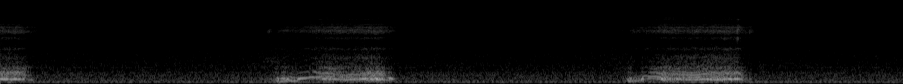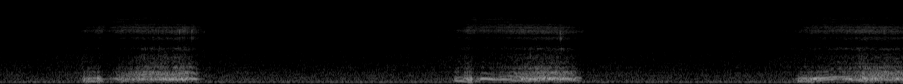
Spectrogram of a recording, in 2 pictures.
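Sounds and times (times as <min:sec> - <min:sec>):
deep snoring: 0:00.0 - 0:00.4, 0:02.7 - 0:04.0, 0:06.2 - 0:07.6, 0:09.8 - 0:11.1, 0:13.5 - 0:14.9, 0:16.9 - 0:18.0.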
